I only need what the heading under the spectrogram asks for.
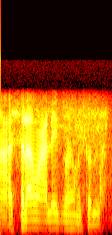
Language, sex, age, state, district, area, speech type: Urdu, male, 60+, Bihar, Madhubani, urban, conversation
